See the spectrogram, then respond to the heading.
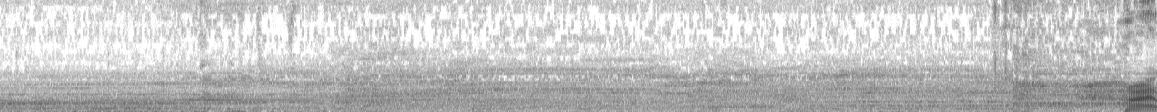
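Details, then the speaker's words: Chinese diesel air heater installed in a diesel truck camper build, first start after priming the fuel pump: fan whir climbs steadily, then the burner catches into a strong, even combustion roar, exhaust lukewarm. Normal heater operation. "Bessie sounds like she just kicked into high gear you could hear a audible combustion noise coming out of here"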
